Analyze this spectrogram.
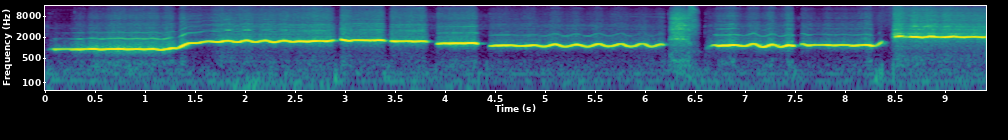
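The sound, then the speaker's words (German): Someone whistles a slow melody from the film Once Upon a Time in the West, not its main theme but the second melody: long, wavering held notes with vibrato, stepping up and down in pitch, separated by short pauses, with no talking. “Ich spiel mir das Lied vom Tod. Also, das ist natürlich nicht die Hauptmelodie, sondern Punkt diese zweite.”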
